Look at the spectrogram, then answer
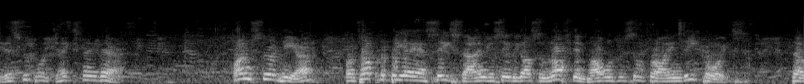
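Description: A fairly high-voiced man talks straight to a crowd at an outdoor show, chatty and full of jokes. The sound is echoey and dull, like a public address at a fair. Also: mellow. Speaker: shooting demonstrator. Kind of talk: outdoor live demonstration talk. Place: outdoor country show, on a stand.

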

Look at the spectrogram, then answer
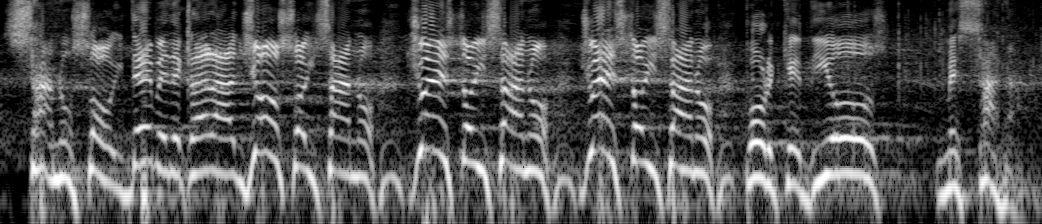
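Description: A male preacher delivering a fervent sermon, pushing into shouted call-and-response and then dropping to low, earnest appeals. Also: very animated, slow, a faint crowd. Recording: long hall reverb with faint music.

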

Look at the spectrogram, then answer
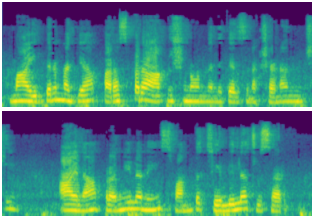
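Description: A woman's voice: medium pitch, a little mellow, a little hiss or hum, lightly acted, low-quality recording. A woman voicing an earnest, apologetic young man in a storybook reading.

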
